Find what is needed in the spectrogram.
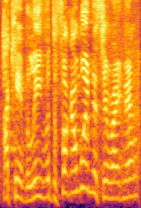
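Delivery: ordinary talk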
